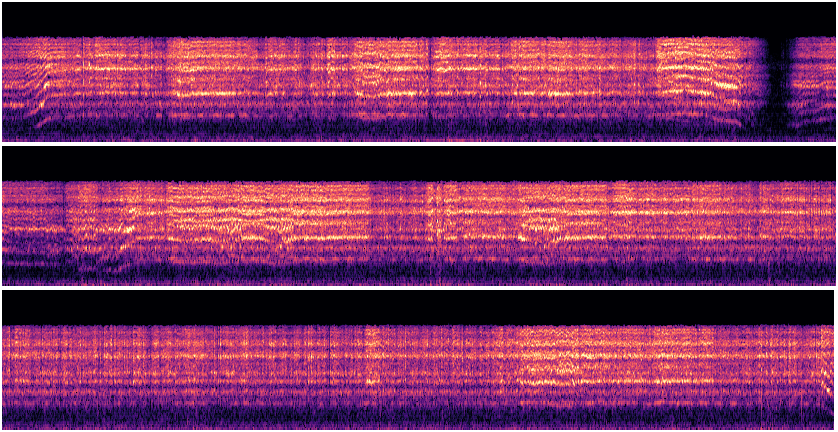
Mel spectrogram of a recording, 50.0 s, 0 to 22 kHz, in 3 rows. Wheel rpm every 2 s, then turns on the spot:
140, 200, 200, 200, 200, 200, 200, 80, 80, 140, 200, 200, 200, 200, 200, 200, 200, 200, 200, 200, 200, 200, 200, 200, 180.
none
